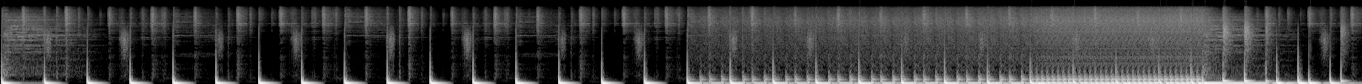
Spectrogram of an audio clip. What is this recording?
crescendo drum loop 140bpm
loop, edm, roll, drum, dance, percussion, trance, drums, beat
